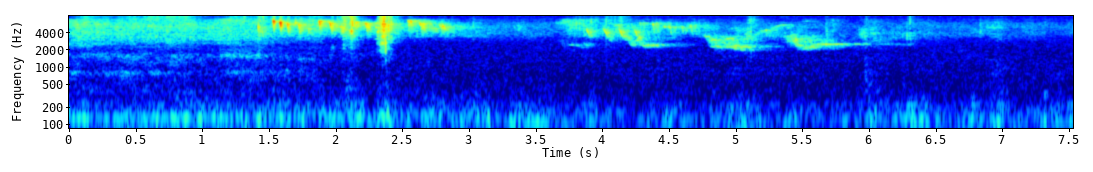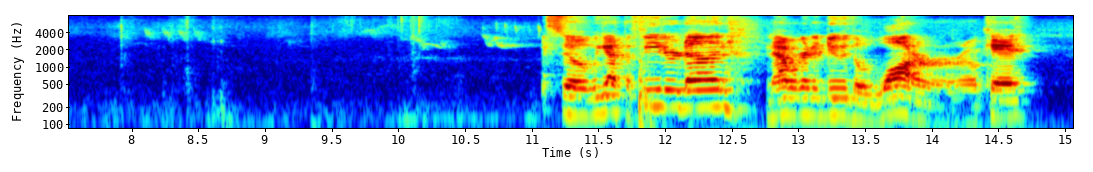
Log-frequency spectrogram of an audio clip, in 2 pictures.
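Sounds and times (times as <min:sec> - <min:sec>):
songbird chirping: 0:01.3 - 0:12.3.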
